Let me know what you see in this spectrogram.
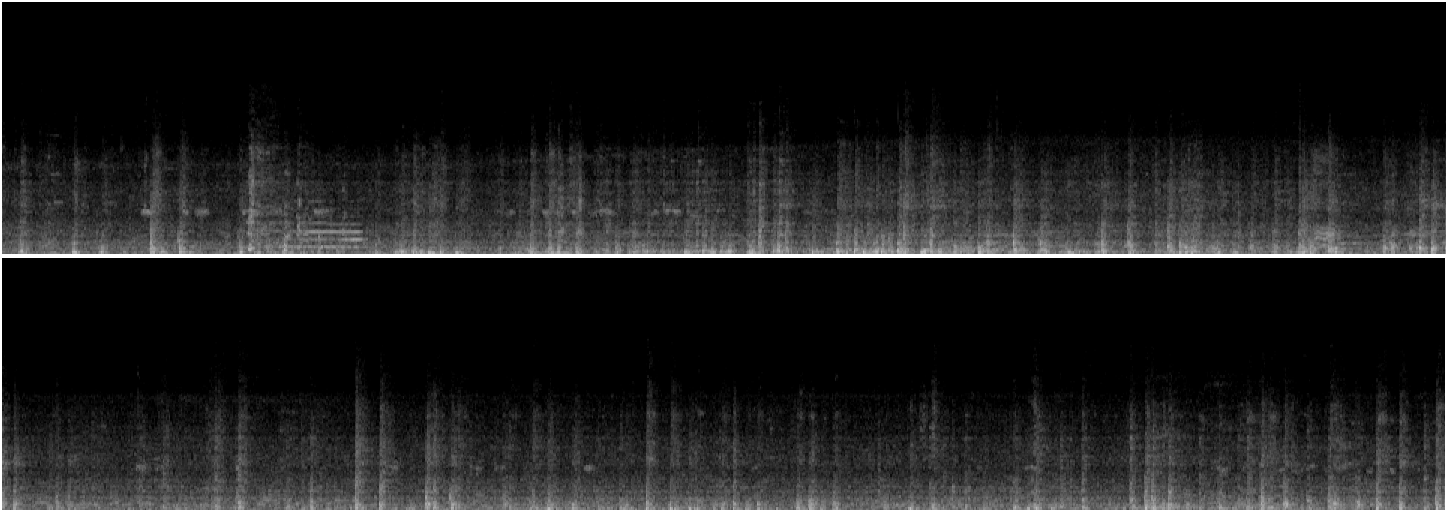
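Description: Passenger train running at speed, heard from aboard a coach: steady rushing noise with the wheels clattering over the rail joints in quick, uneven clicks.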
